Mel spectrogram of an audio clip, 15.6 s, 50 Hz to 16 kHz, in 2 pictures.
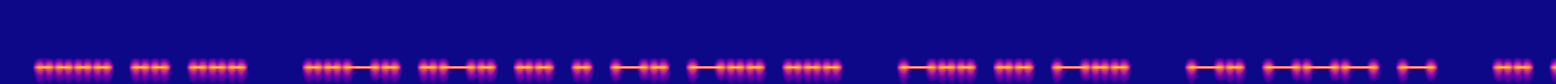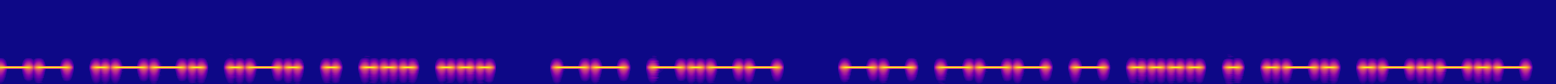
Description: Morse code, heard as a keyed tone, about 25 wpm, 700 Hz. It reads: HIS FRIENDS DID NOT IMPRESS MY MOTHER.
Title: Sentences from Top 1600 Words 25wpm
